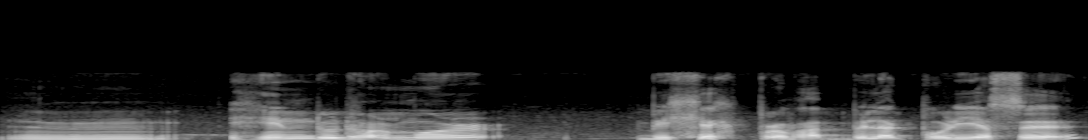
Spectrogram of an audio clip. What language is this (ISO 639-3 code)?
asm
